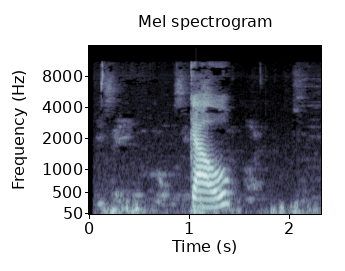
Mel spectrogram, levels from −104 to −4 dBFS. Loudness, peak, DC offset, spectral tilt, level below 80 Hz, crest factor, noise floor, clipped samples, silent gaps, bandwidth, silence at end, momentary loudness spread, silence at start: -19 LUFS; 0 dBFS; under 0.1%; -4.5 dB/octave; -42 dBFS; 24 dB; -42 dBFS; under 0.1%; none; 11.5 kHz; 0.2 s; 25 LU; 0.1 s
